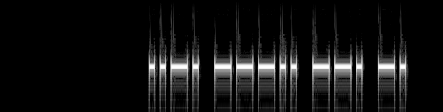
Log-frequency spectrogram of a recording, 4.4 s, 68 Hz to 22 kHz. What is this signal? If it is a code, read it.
Morse code, heard as a keyed tone, about 22 wpm, 700 Hz. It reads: F8GN
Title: DXCC-100 Call Signs - 4 Characters - Repeated 3x - 22wpm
